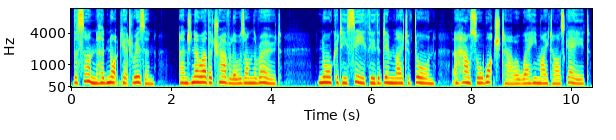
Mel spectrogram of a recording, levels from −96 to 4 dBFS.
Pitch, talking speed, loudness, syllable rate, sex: 210 Hz, 195 wpm, -16 LUFS, 4.7 syllables/s, female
